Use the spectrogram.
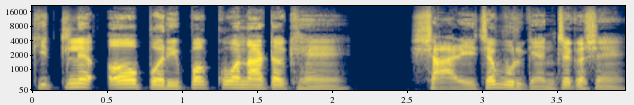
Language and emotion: Goan Konkani, disgusted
